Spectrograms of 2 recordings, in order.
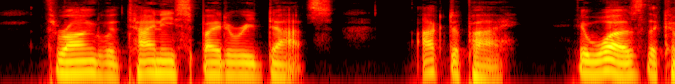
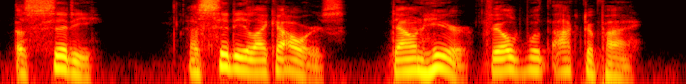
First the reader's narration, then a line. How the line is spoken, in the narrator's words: the first officer exclaimed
